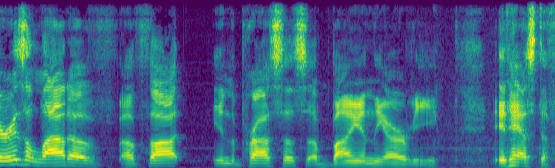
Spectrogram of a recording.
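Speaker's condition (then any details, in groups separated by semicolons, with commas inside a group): No condition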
